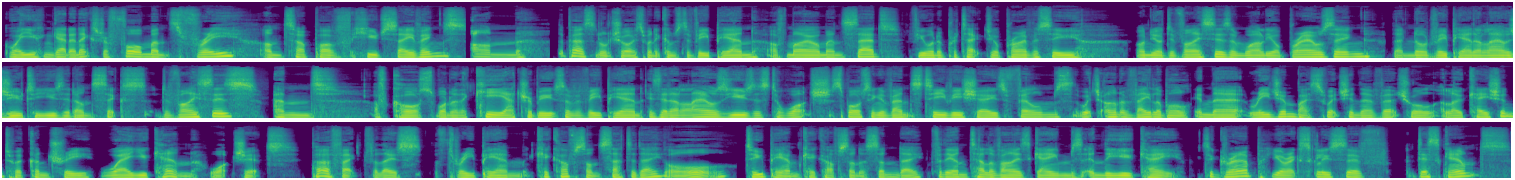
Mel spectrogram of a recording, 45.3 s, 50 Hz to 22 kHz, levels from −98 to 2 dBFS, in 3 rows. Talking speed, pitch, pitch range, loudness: 155 wpm, 110 Hz, 105-120 Hz, -18 LUFS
